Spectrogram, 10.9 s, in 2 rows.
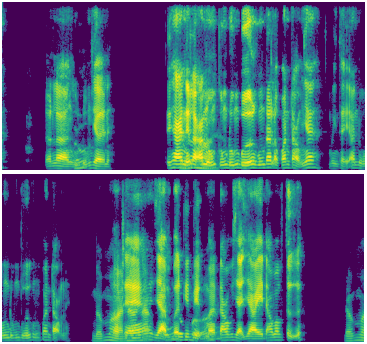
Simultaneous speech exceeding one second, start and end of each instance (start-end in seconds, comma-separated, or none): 7.1-8.6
